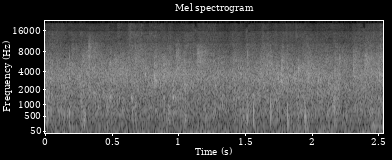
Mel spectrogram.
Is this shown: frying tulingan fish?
no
